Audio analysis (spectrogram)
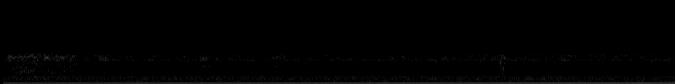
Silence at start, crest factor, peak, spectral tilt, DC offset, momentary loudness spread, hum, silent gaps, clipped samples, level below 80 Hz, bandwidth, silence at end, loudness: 0 s; 14 dB; -48 dBFS; -3.5 dB/octave; under 0.1%; 3 LU; none; none; under 0.1%; -64 dBFS; 14.5 kHz; 0 s; -63 LUFS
